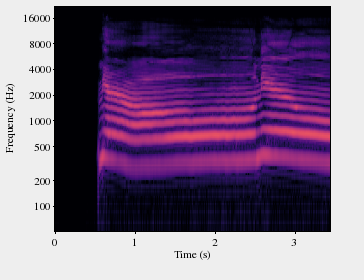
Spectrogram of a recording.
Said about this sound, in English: Meow, meow, meow.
